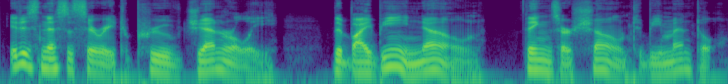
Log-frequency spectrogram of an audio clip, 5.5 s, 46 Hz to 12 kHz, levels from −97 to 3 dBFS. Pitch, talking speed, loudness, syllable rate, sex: 95 Hz, 175 wpm, -22 LUFS, 5.4 syllables/s, male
